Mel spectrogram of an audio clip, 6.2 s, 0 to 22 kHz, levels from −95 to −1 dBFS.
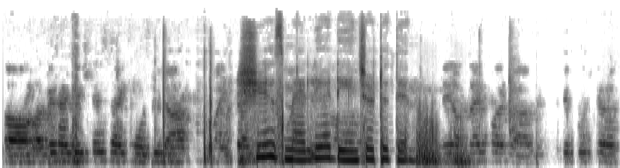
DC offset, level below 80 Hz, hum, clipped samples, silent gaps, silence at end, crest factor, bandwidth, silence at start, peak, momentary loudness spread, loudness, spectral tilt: under 0.1%; -58 dBFS; none; under 0.1%; none; 0 s; 14 dB; 16 kHz; 0.05 s; 0 dBFS; 18 LU; -14 LUFS; -5 dB/octave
